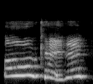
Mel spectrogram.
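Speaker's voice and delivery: meek monster about to cry, high and loud; deflated monster. Retold or imitated. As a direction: monster gives in, high and crumbling.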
